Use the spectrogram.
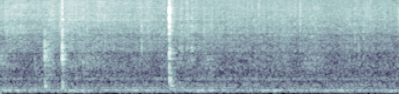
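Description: Teriyaki tofu pieces frying in a pan, a faint steady sizzle broken by a few soft taps and one sharp click as the pieces are flipped with tongs.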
